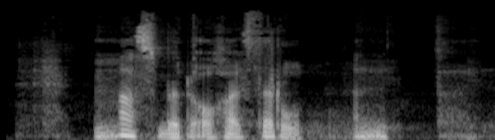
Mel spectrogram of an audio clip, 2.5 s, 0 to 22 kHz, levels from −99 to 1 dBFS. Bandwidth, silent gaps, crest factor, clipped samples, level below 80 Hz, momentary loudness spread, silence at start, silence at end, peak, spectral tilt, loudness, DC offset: 14.5 kHz; none; 20 dB; under 0.1%; -52 dBFS; 11 LU; 0.45 s; 0.1 s; -12 dBFS; -6.5 dB/octave; -31 LUFS; under 0.1%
